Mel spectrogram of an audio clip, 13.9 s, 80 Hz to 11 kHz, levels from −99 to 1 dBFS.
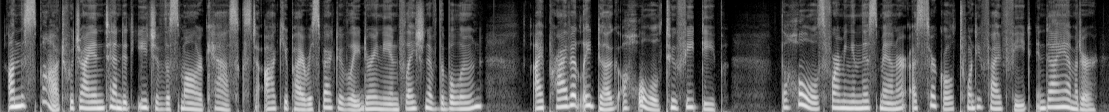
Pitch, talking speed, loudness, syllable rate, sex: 190 Hz, 175 wpm, -18 LUFS, 5.4 syllables/s, female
